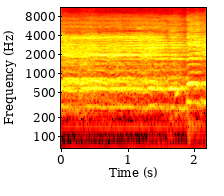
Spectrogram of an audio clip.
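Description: A group of men's voices chanting together into microphones, holding one long note: the chorus of a zakir's elegiac majlis recitation.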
